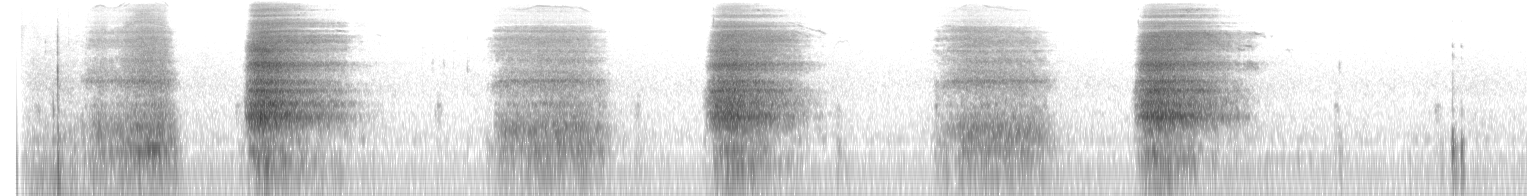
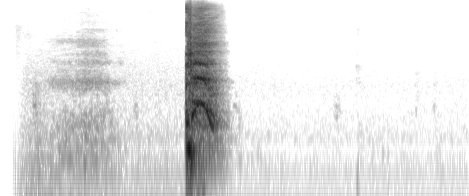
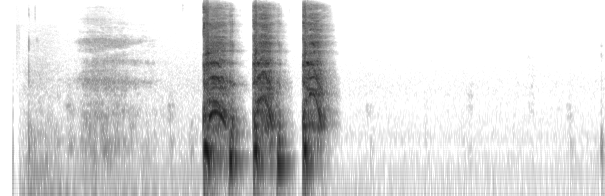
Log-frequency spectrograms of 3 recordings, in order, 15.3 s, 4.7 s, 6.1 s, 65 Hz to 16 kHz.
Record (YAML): exhalation_length: 15.3 s
exhalation_amplitude: 10956
exhalation_signal_mean_std_ratio: 0.39
cough_length: 4.7 s
cough_amplitude: 32768
cough_signal_mean_std_ratio: 0.21
three_cough_length: 6.1 s
three_cough_amplitude: 32768
three_cough_signal_mean_std_ratio: 0.3
survey_phase: beta (2021-08-13 to 2022-03-07)
age: 18-44
gender: Male
wearing_mask: 'No'
symptom_sore_throat: true
symptom_diarrhoea: true
smoker_status: Never smoked
respiratory_condition_asthma: true
respiratory_condition_other: false
recruitment_source: REACT
submission_delay: 1 day
covid_test_result: Negative
covid_test_method: RT-qPCR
